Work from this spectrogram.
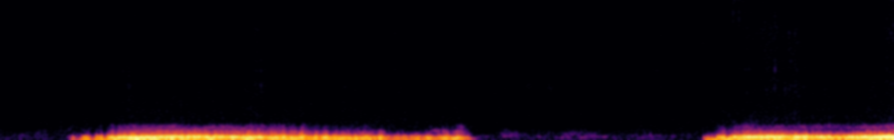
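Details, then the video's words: Pet cat giving a continuous low purring rumble for nearly three seconds, falling quiet for almost two seconds, then starting to purr again. "My cat making sounds"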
